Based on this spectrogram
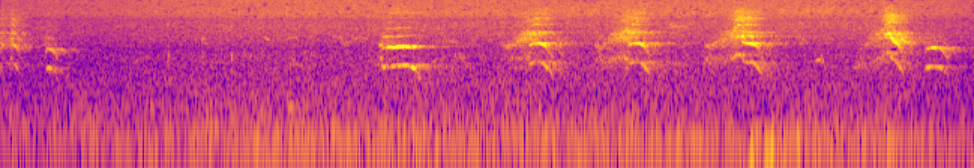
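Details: Little owl males give territorial calls in the UK breeding season, from April onwards, in farmland and hedgerow habitat: sharp, down-slurred mewing notes about one a second, some overlapping, over a low steady rumble.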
